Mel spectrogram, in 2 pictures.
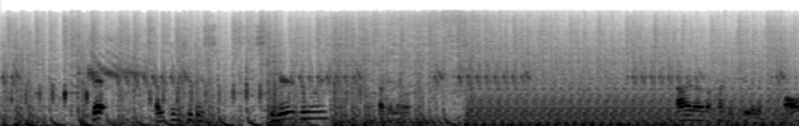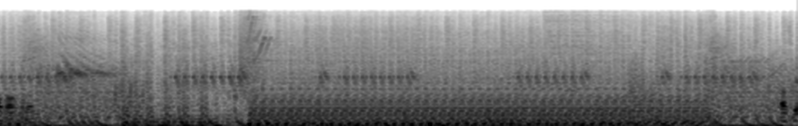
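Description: Rapid electronic shots rattle continuously.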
